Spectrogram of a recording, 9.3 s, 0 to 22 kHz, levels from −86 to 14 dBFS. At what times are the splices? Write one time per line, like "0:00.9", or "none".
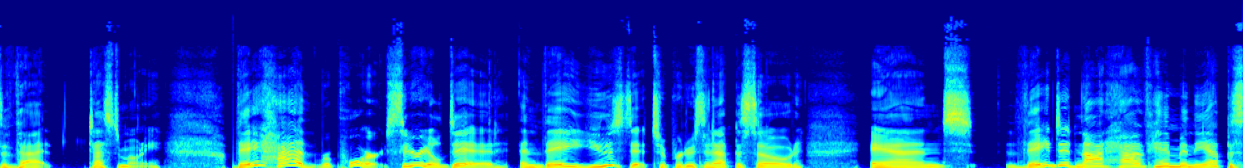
0:02.4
